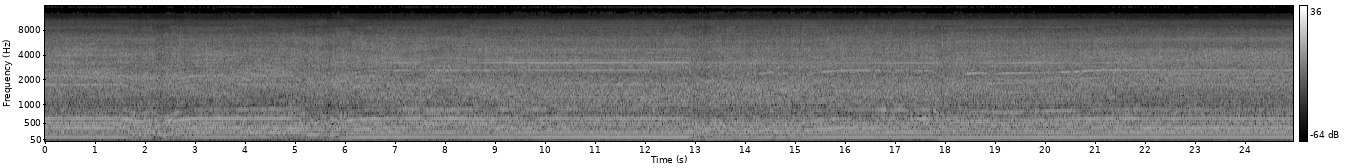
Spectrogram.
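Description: A backpack engine drones loudly, its pitch dipping briefly now and then as the throttle eases.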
